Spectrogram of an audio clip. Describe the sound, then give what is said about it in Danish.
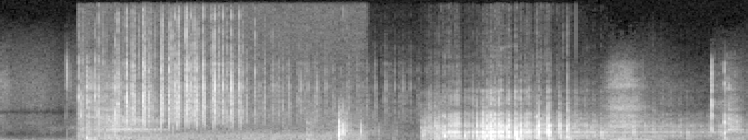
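Noisy sips from a glass of water in two stretches with a short pause between them, followed by a brief swallow-like click at the end. No one speaks. “Ja, så fik jeg lige et, øh, et glas vand i stedet for en kop kaffe den her gang.”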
